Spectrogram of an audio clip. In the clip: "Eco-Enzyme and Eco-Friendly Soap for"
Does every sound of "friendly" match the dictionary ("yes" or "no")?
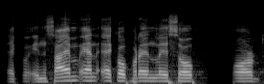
no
